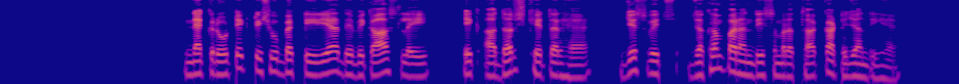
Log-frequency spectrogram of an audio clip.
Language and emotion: Punjabi, neutral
